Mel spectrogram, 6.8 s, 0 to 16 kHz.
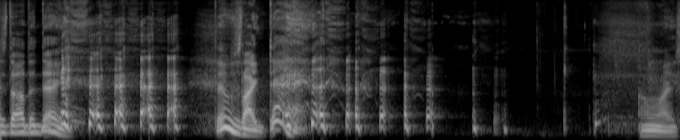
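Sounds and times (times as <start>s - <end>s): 
speech: 0.0s - 3.6s, 6.4s - 6.7s
laughter: 0.6s - 5.1s
man throat-clearing coughs after eating walnuts: 2.7s - 3.8s.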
